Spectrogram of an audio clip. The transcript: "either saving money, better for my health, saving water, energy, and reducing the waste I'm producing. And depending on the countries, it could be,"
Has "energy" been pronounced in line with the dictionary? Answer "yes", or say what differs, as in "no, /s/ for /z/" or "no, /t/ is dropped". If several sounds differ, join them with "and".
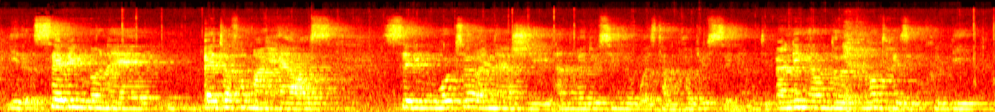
no, /ʒ/ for /dʒ/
